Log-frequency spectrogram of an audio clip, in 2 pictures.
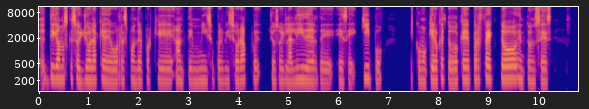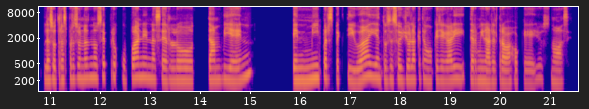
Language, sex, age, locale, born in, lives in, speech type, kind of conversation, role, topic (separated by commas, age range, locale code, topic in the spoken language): Spanish, female, 45-49, es-CO, Colombia, United States, conversation, advice, user, ¿Cómo puedo saber qué tareas debo delegar y cuándo hacerlo?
